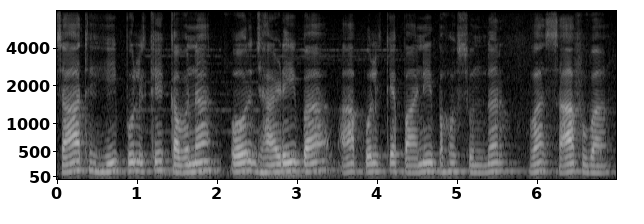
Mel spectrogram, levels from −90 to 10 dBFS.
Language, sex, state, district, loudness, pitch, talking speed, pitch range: Bhojpuri, male, Bihar, Gopalganj, -29 LUFS, 150 Hz, 145 wpm, 135-155 Hz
